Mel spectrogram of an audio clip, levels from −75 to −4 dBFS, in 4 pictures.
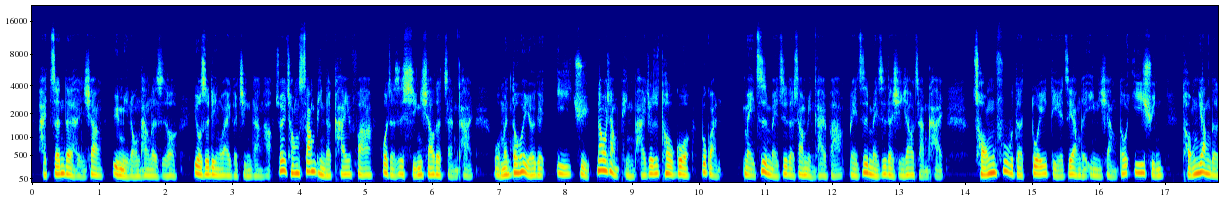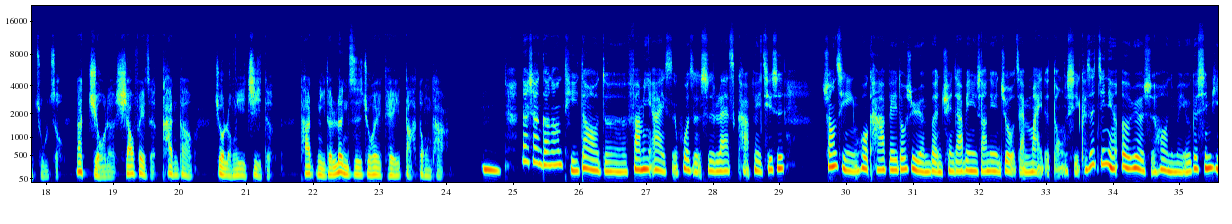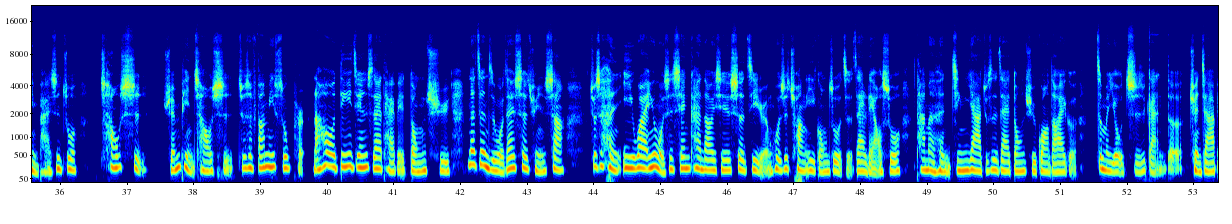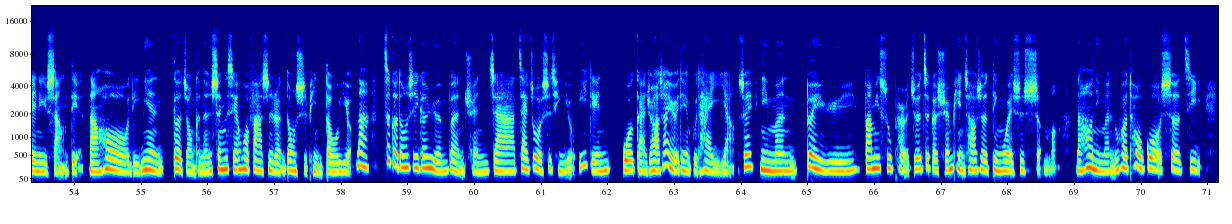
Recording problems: none

